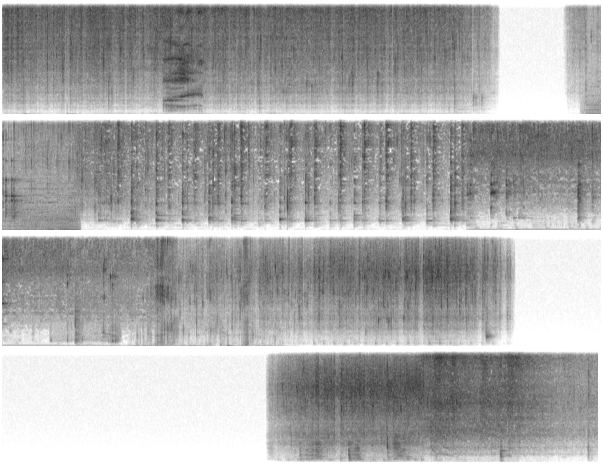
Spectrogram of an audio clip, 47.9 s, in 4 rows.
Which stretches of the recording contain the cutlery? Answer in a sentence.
You can hear the cutlery from 3.2 to 4.1 s.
